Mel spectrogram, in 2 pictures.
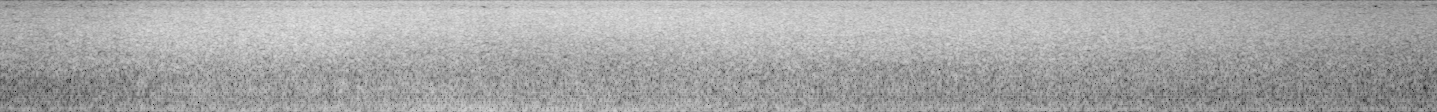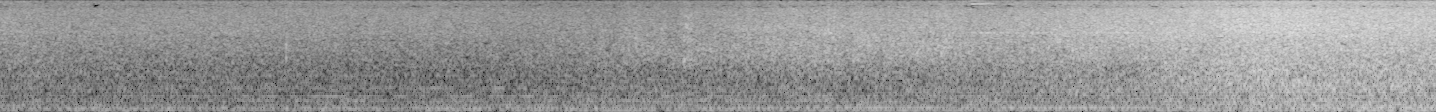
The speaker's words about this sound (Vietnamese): Tiếng sóng biển đêm Quy Nhơn giống như những tiếng thở dài vừa như của biển, vừa như của cả con người.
